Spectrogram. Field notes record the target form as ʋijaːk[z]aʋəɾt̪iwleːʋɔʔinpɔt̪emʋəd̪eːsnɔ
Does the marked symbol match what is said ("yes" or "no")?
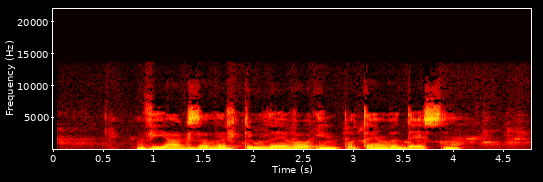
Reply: yes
